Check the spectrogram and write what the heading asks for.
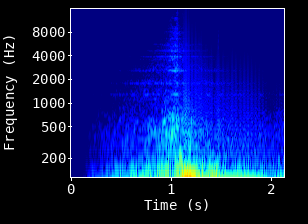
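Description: Logo-sting sound effect: a whoosh that swells to a peak about a second in, over a deep low rumble that holds and then begins to fade.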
